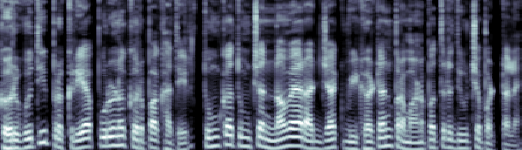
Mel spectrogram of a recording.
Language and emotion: Goan Konkani, neutral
